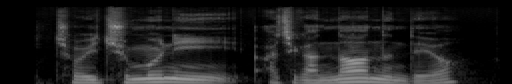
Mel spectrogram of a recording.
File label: sadness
